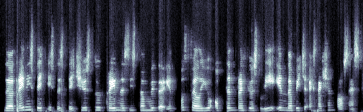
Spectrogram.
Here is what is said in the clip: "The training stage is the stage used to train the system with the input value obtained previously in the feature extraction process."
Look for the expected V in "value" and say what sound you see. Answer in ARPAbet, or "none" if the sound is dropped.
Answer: F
